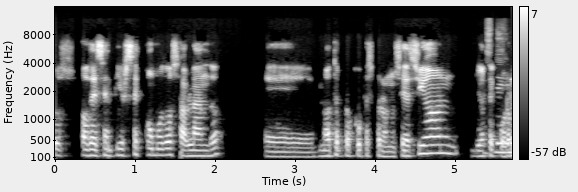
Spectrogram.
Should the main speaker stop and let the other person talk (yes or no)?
no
